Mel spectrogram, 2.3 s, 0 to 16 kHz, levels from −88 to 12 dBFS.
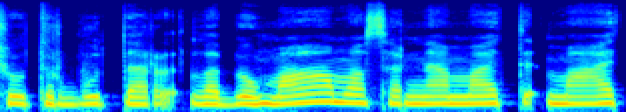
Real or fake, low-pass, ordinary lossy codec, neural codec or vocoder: fake; 14.4 kHz; Opus, 64 kbps; autoencoder, 48 kHz, 128 numbers a frame, DAC-VAE, trained on Japanese speech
